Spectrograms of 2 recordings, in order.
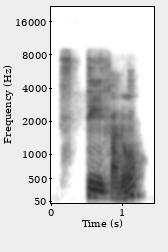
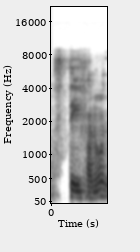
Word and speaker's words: Stefano: So my first name would be pronounced as Stefano. So the accent on the first syllable, you know, Stefano, not Stefano.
